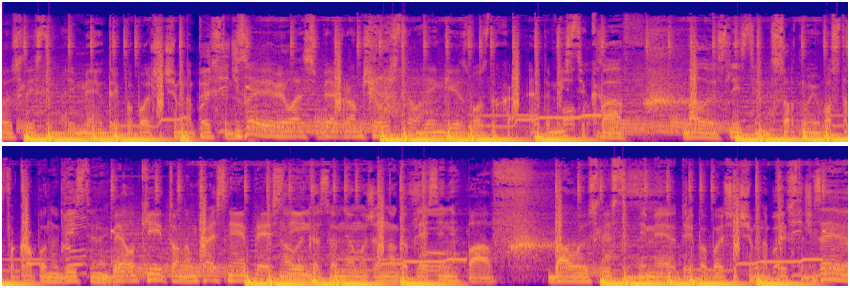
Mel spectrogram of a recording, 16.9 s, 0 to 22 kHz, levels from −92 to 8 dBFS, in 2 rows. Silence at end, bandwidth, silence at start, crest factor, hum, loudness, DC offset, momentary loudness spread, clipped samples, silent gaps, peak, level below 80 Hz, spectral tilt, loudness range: 0 s; 16.5 kHz; 0 s; 10 dB; none; -13 LUFS; under 0.1%; 5 LU; under 0.1%; none; 0 dBFS; -12 dBFS; -4.5 dB/octave; 1 LU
